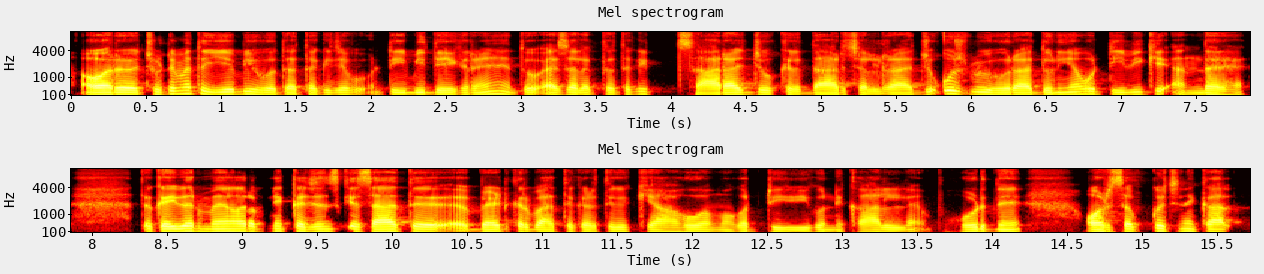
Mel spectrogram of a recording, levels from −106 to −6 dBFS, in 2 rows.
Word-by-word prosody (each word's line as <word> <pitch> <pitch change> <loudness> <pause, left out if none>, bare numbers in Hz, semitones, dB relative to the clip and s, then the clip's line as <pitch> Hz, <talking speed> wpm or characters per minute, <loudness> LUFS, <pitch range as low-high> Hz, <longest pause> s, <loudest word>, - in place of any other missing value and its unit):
और 115 0 +8
छोटे 130 +4 -1
में 160 +1 0
तो 155 - -1
ये 125 -1 +2
भी 135 +2 -3
होता 105 -4 0
था - - +1
कि 110 - -7
जब 110 +1 -4 0.2
टीवी 110 -1 -3
देख 105 -1 -2
रहे 110 +3 -2
हैं 145 -4 -4
तो - - -2
ऐसा 110 +3 +2
लगता 105 0 -4
था 125 - -5
कि 135 +1 -7 0.2
सारा 100 +2 +3
जो 115 - 0
किरदार 100 0 0
चल 100 -2 -3
रहा 100 +1 +1
है 100 - 0
जो - - -2
कुछ 160 -3 +2
भी 125 -2 0
हो 105 0 +1
रहा 110 0 +4
है - - +3
दुनिया 110 +4 -2
वो 135 0 0
टीवी 115 +2 -5
के - - -1
अंदर 100 +1 -1
है। 95 +1 -8 0.5
तो - - -1
कई 125 0 +7
बार 135 0 +5
मैं 125 - +4
और 130 0 +4
अपने 130 +1 -3
कज़िन्स 125 +1 +1
के - - 0
साथ 120 0 +5
अ, 115 -2 +4
बैठकर 115 0 +2
बातें 110 -1 -1
करते 110 +2 -3
हुए, 110 - -2
क्या 105 -1 -1
हो 105 0 -1
हम 105 0 -6
अगर 105 +1 -4
टीवी 105 -1 -4
को 105 +1 -4
निकाल 100 0 -4
लें, 110 - -6 0.3
फ़ोड़ 110 +1 +1
दें 110 0 -2 0.5
और 115 -1 +6
सब 120 +2 +1
कुछ 140 -2 +1
निकाल 120 -2 0
110 Hz, 250 wpm, -24 LUFS, 105-125 Hz, 0.5 s, और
